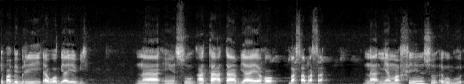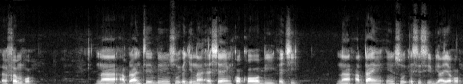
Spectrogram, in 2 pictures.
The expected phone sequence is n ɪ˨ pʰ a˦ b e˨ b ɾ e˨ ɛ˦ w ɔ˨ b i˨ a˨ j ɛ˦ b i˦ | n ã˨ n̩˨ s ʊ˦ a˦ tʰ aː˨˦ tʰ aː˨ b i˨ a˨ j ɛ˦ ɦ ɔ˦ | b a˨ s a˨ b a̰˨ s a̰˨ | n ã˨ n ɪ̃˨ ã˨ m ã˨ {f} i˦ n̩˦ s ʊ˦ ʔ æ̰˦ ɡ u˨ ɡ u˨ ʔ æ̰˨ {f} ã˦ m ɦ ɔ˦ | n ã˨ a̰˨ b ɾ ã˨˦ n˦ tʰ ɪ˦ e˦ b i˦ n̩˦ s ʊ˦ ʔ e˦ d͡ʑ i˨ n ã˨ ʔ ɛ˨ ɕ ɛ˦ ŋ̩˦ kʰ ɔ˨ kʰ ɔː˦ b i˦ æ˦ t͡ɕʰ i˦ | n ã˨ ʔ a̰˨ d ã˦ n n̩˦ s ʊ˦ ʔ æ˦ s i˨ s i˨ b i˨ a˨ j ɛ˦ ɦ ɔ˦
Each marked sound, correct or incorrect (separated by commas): correct, correct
